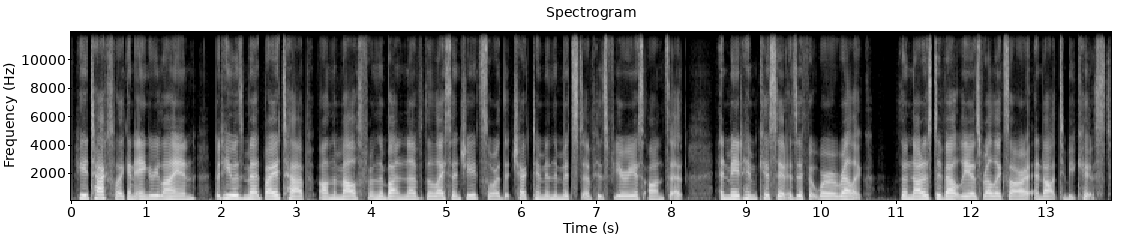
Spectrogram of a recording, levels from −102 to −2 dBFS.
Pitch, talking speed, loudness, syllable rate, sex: 210 Hz, 240 wpm, -19 LUFS, 5.9 syllables/s, female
